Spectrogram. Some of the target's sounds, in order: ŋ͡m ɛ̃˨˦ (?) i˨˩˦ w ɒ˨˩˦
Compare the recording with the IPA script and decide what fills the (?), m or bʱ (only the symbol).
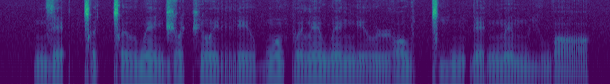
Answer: m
